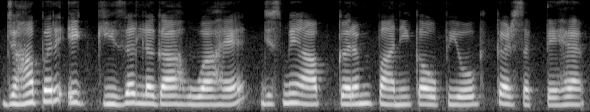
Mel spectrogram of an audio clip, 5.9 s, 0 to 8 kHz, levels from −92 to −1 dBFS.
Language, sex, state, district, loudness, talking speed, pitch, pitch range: Hindi, female, Himachal Pradesh, Shimla, -17 LUFS, 150 wpm, 225 Hz, 210-240 Hz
